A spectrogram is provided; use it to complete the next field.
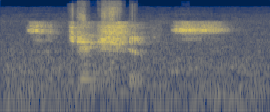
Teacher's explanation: Again here, 2 G's, I'm only pronouncing one, suggestions. The shan always becomes a schwa sound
